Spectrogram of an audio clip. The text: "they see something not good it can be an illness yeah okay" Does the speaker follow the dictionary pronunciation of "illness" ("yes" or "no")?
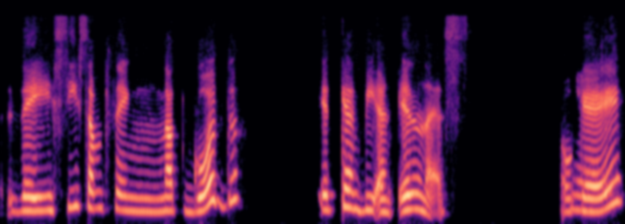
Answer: yes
